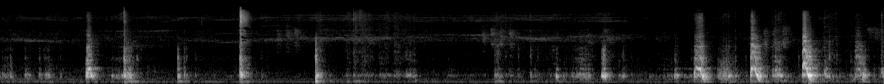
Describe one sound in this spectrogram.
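Thin plastic crinkles and rattles as it is handled.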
